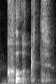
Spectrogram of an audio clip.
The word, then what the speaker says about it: cooked: Okay, then we have cooked, cooked. Again, ED, but we pronounce it like there's a T.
